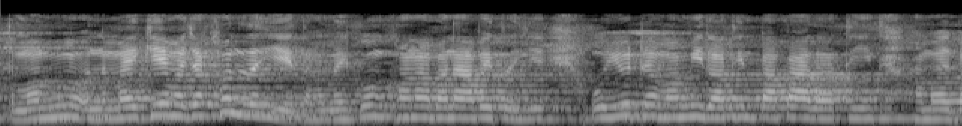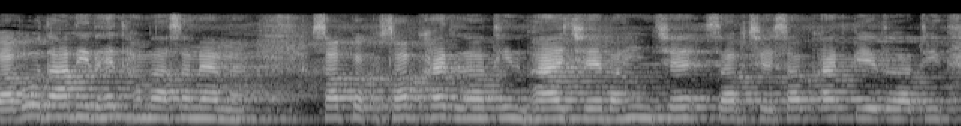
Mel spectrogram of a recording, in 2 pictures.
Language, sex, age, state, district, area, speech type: Maithili, female, 60+, Bihar, Saharsa, rural, spontaneous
